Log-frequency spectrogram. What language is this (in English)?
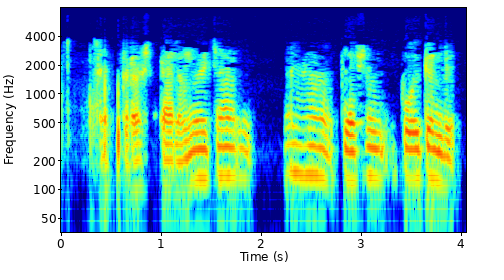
Malayalam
